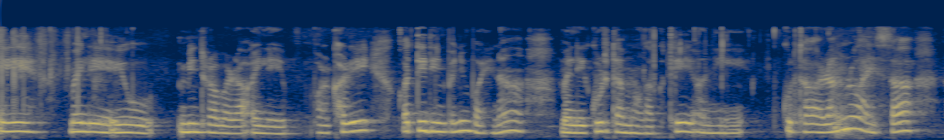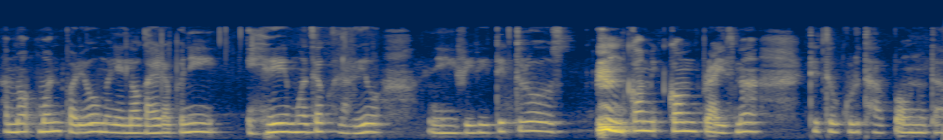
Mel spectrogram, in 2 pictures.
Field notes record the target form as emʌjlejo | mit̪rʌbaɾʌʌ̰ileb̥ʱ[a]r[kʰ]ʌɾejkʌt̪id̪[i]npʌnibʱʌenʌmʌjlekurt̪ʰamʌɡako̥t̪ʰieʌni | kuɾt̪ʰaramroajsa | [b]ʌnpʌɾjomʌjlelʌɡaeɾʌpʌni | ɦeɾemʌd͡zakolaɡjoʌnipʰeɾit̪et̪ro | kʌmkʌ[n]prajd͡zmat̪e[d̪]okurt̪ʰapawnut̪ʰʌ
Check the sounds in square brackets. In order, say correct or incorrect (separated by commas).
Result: incorrect, correct, correct, incorrect, incorrect, incorrect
